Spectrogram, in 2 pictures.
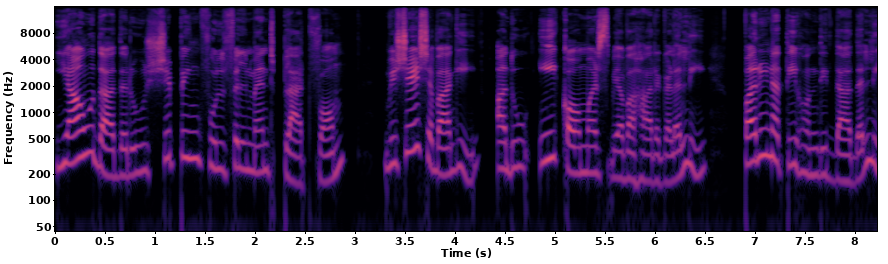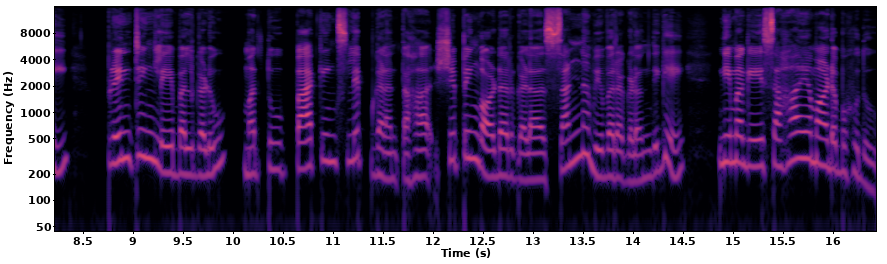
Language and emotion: Kannada, neutral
